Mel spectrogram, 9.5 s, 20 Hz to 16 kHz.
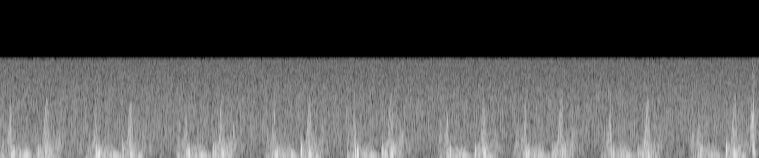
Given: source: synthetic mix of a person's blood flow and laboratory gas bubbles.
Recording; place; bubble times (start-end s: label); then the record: Doppler ultrasound of blood flow; precordium
9.37-9.47 s: bubbles
From the record:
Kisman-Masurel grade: 113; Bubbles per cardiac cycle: 1 to 2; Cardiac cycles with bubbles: 1 to 10%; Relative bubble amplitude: loud (0.450 to 0.775); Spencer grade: 1 (occasional bubble signal discernible with the cardiac motion signal, with majority of cardiac periods free of bubbles); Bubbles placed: only in the low amplitude regions of the cardiac cycle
